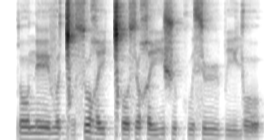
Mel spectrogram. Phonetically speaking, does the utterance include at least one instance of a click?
yes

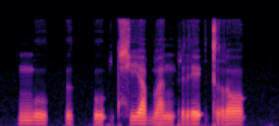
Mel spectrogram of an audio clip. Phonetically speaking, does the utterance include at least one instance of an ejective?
no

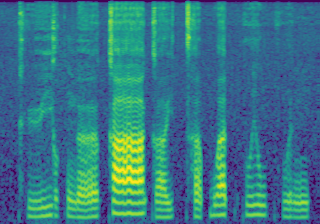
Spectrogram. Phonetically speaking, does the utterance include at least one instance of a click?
no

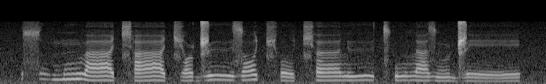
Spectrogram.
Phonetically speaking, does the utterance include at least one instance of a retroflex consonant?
yes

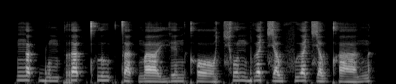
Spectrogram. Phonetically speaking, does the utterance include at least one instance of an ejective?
no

